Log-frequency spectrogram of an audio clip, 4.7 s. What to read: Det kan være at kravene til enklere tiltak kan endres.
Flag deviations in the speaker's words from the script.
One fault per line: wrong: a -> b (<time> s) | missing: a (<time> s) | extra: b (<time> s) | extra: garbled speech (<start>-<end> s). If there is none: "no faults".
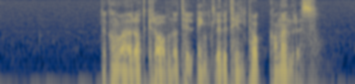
no faults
